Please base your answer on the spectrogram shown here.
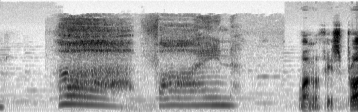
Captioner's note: sighs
